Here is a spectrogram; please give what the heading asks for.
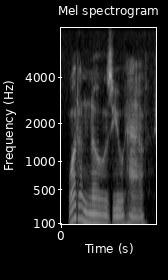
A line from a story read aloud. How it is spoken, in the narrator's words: she murmured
